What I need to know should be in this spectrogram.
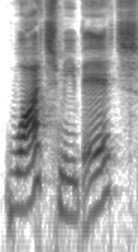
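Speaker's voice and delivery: put-on confident, defiant tone. Retelling a reply to someone who insulted them: retelling a confident defiant retort. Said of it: "that confidence that goes".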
